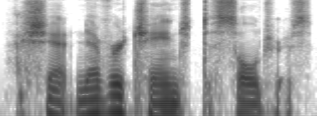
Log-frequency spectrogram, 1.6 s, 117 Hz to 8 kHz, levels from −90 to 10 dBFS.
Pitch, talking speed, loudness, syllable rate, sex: 105 Hz, 225 wpm, -17 LUFS, 6.3 syllables/s, male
